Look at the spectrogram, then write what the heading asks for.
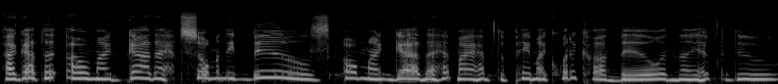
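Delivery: put-on made-up, very high-pitched, slow child voice. Talking like a kid about adult chores: made-up kid voice. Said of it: "that was just a voice I made up".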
